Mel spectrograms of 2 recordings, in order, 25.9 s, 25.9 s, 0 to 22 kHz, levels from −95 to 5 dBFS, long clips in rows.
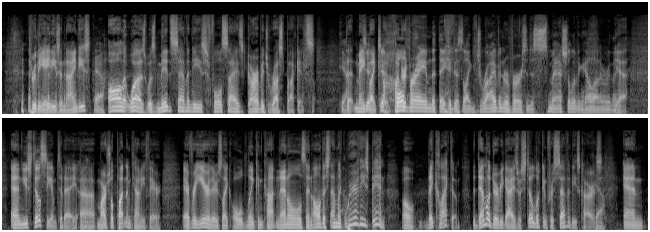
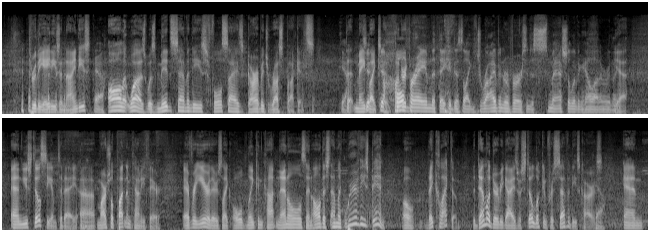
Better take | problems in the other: first | traffic noise; faint; throughout; 25 dB below the speech

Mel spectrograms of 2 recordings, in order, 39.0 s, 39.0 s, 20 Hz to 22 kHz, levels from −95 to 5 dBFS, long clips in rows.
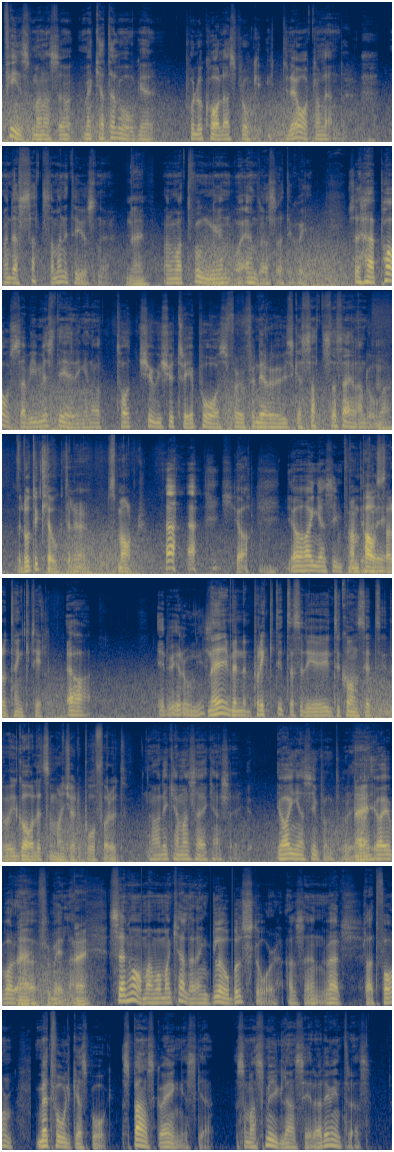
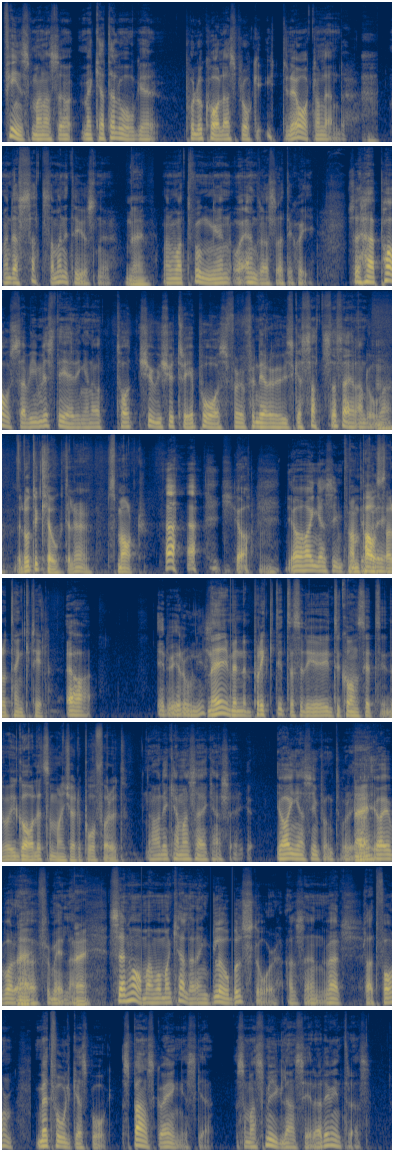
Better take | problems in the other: second | wind noise on the microphone; occasional gusts; until 30 s; 15 dB below the speech

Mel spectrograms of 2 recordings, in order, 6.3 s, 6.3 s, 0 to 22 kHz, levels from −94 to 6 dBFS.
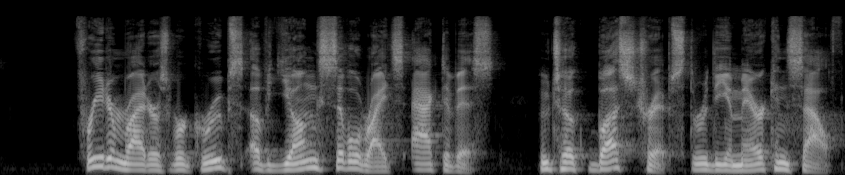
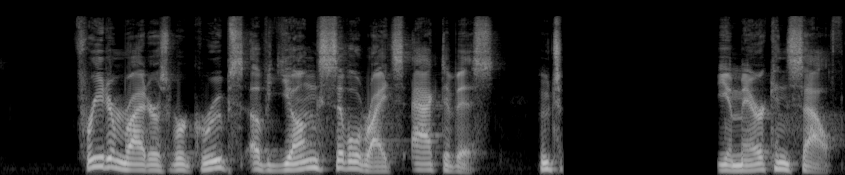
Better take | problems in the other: first | audio cutting out; at 4 s for 1 s

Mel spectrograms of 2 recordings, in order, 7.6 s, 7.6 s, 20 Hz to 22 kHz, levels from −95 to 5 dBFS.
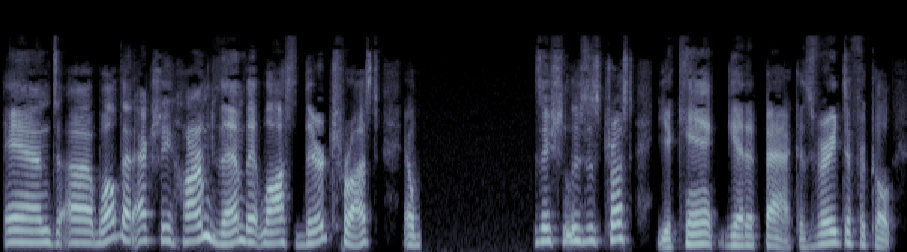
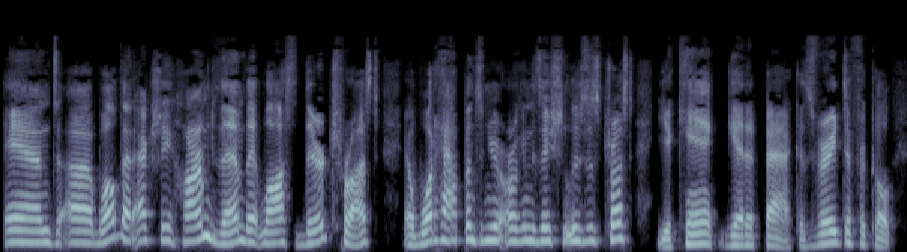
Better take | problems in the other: second | audio cutting out; at 3.5 s for 1 s

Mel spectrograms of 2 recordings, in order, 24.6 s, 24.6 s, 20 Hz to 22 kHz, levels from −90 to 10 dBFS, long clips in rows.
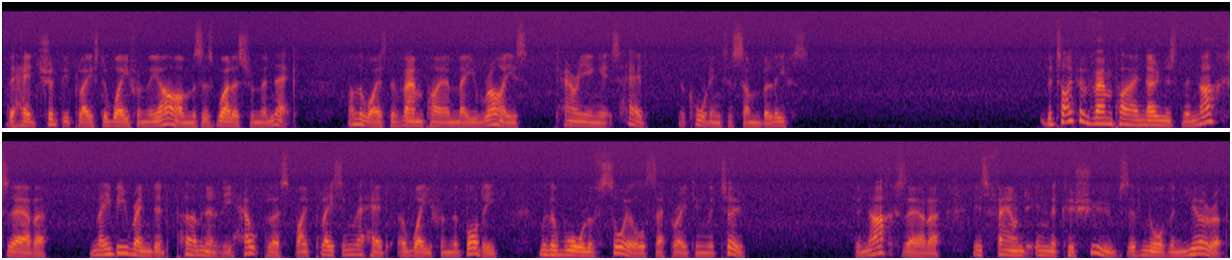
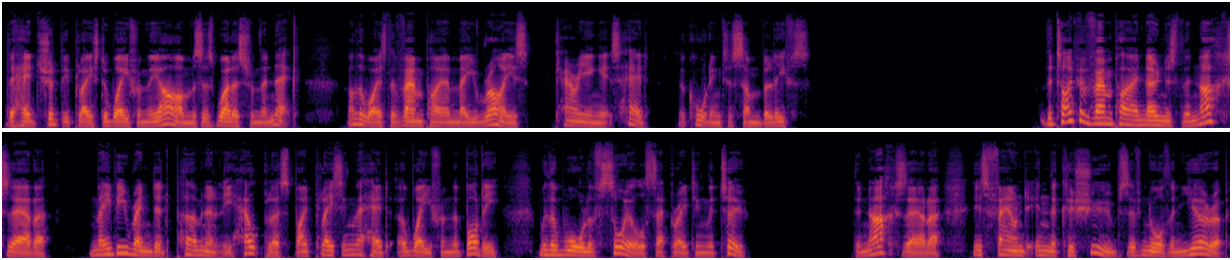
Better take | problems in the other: second | hiss; loud; throughout; 10 dB below the speech

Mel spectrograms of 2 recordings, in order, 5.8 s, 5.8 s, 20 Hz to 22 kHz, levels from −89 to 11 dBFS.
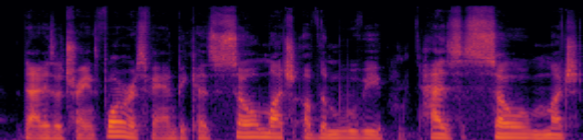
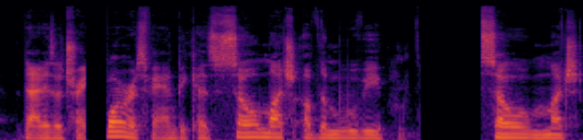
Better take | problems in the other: first | audio cutting out; at 1 s and at 4 s for 0.5 s

